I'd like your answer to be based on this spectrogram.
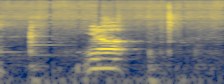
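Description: Sausage and onions fry in a skillet with a faint, steady sizzle, broken by one short squeaky scrape of a utensil against the pan.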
